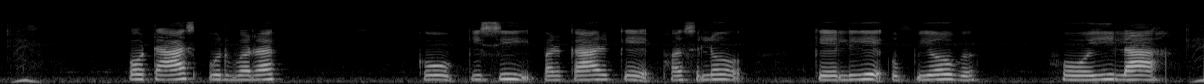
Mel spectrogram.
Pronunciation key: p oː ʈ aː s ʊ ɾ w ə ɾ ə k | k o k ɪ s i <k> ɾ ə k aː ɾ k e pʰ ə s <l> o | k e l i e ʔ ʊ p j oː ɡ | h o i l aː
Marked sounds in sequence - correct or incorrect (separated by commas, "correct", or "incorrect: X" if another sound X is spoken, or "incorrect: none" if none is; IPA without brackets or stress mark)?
incorrect: p, correct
